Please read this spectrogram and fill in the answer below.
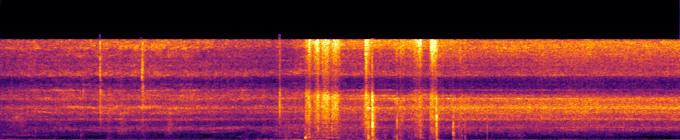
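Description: Phone handling noise: a cluster of sharp clicks and knocks as the phone is set down and propped on the kitchen counter. Under it runs a steady hiss and low hum.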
